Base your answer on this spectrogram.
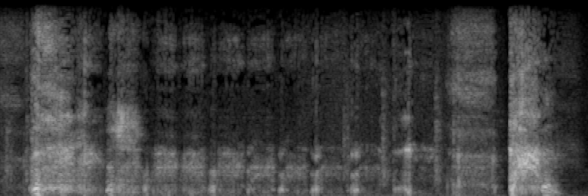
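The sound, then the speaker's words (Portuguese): A man coughs over and over in a rough, rasping fit of short, throaty bursts, like hacking and throat clearing, with the loudest bout at the very end. “Em vez de deixar o cara tossir, não, tem que falar em cima, né? É pra destacar a tosse dele.”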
